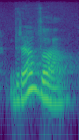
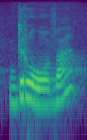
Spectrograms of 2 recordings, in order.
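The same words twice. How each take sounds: First: Дрова said drava, stressed long on -ВА; Russian end stress. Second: Дрова stretched long on ДРО-; Ukrainian first-syllable stress. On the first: Teacher gives Russian form, дрова stressed on the ending. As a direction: stretch the last syllable of дрова. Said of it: "російське". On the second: Teacher gives Ukrainian form, дрова stressed on first syllable. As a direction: draw out the O of дрова. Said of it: "українське". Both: Shown as a demonstration.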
